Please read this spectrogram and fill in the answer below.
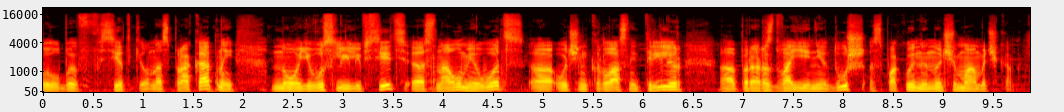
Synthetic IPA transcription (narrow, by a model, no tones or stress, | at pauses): ɨlˠbɨfsʲe̞t̪kʲɪʊnaspɾɐkat̪nɨjno̞jɪvo̞sʲlʲilʲɪfsʲetʲəsnɐumʲɪo̞t̪sʔo̞t͡ɕɪnʲkllˠasnɨjt̪ɾʲilʲɪrpɾəɾəzd̪vɐjenʲɪjəd̪uʂspɐko̞jnɨjnot͡ɕɪmamət͡ɕkə̰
